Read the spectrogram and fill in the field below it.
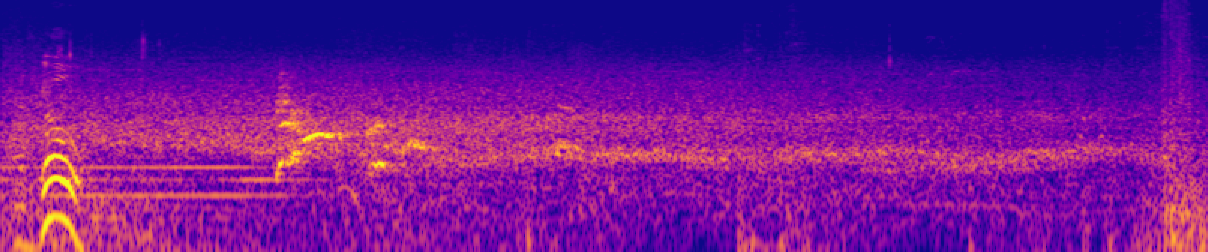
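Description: A crowd cheers loudly in a large arena.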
